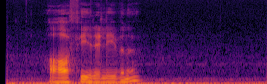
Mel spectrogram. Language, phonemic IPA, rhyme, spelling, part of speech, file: Norwegian Bokmål, /ˈɑːfiːrəliːʋənə/, -ənə, A4-livene, noun, NB - Pronunciation of Norwegian Bokmål «A4-livene».ogg
- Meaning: definite plural of A4-liv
